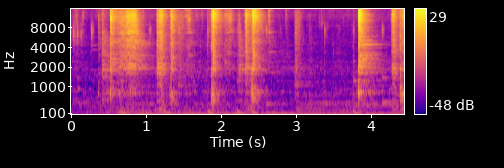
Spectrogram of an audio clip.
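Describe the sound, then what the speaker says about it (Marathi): Fresh Indian gooseberries (amla) are sliced into small pieces with a knife for an amla-chili pickle. A handful of sharp, close chops land at irregular intervals over a quiet background, with no talking. "कट करायसाठी दोन दोन असे छोटे छोटे कट करायचे अशा प्रकारे सगळे कट करून घ्यायचे"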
